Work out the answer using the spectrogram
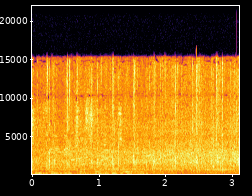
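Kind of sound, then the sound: crowd, stadium crowd applause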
